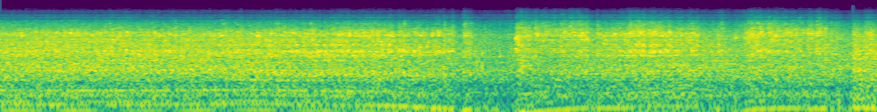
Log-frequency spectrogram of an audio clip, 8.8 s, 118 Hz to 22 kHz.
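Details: 1956 GMC 630 fire truck, 503 straight-six, rescued off a farm, idling after a successful start: steady low rumble, even and unbroken, with no misses or knocks. A sound, healthy idle before the idle later starts racing.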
